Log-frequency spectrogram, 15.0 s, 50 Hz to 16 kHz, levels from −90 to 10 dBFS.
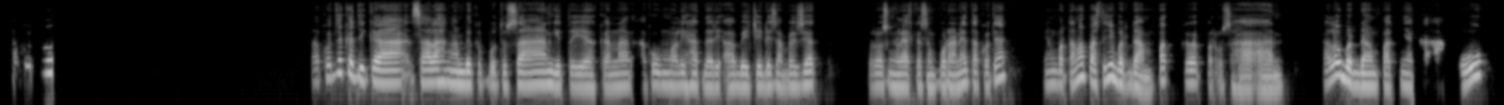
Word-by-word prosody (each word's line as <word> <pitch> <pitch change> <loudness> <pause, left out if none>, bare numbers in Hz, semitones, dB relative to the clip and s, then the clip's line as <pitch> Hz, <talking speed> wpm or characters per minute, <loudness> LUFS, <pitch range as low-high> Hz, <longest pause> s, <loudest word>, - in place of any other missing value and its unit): Aku 445 - -12
tuh 295 +1 +2 2.6
Takutnya 225 +11 -2
ketika 180 -7 +5
salah 175 +1 +4
ngambil 160 -3 +2
keputusan 155 0 0
gitu 140 -2 -3
ya, 135 0 -1
karena 135 +2 -5 0.2
aku 150 +3 -6
melihat 150 -1 -3
dari 140 0 -1
A, 140 0 -4
B, 140 - +1
C, 145 - -1
D 145 - -1
sampai 145 -1 -4
Z, 160 +1 +1 0.5
terus 145 0 -4
ngelihat 140 -1 -1
kesempurnaannya, 140 +4 -2
takutnya, 155 +10 -3 0.3
mmm, 160 +1 -8
pertama 215 +8 +1
pastinya 190 +6 +3
berdampak 165 - +2
ke 170 0 -4
perusahaan. - - -4 0.5
Kalau 205 +10 +5
berdampaknya 145 -3 +3
ke - - -11 0.2
aku, 250 - +2
155 Hz, 130 wpm, -24 LUFS, 145-180 Hz, 2.6 s, ketika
